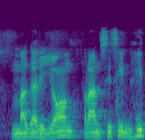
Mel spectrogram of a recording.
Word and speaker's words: Jung: अच्छा याद करो, JUNG, योंग। बहुत से जाहिल इसे जंग पढ़ते हैं और कुछ जोंग।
